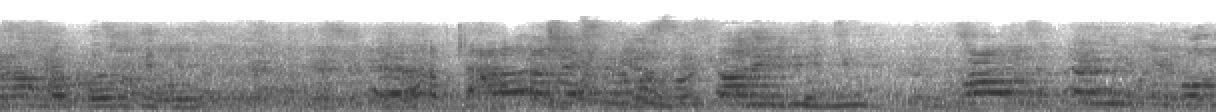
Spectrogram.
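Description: Speech: several people talking, the words too unclear for the recogniser to catch.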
